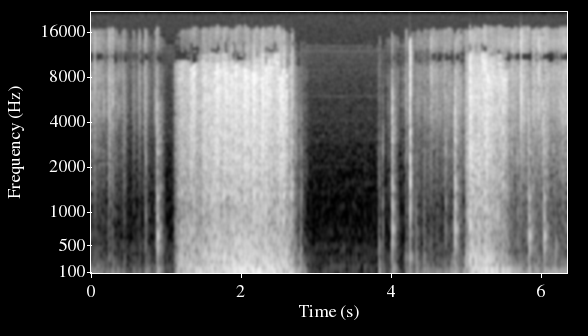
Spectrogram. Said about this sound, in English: It just shut the doors behind us. That's all. It did.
